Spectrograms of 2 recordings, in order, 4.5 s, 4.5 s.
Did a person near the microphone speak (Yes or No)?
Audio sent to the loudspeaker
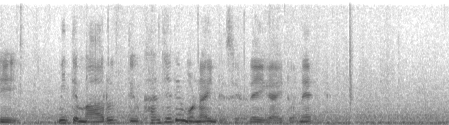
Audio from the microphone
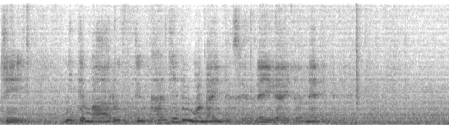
No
